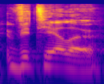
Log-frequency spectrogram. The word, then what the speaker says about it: Vitiello: How do you say? – Vitiello. – Vitiello. – Yep. – Italian? – Yep.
